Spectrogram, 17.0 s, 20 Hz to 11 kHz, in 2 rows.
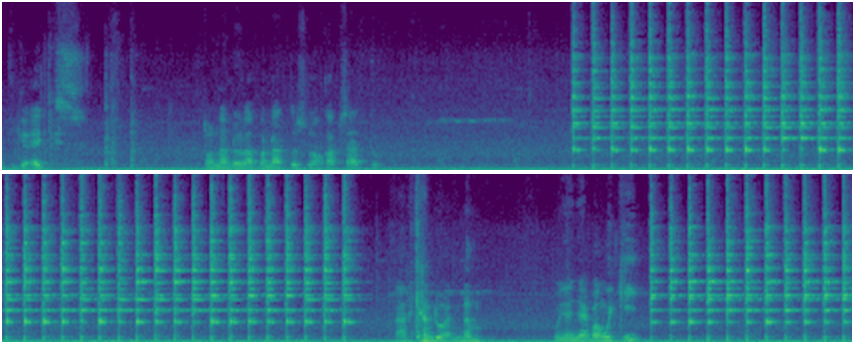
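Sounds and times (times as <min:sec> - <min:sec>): racket strings pinging: 0:05.6 - 0:12.3, 0:14.9 - 0:17.0.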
